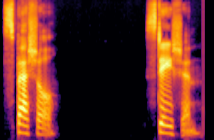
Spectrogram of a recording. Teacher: Here, T or C becomes a soft /ʃ/, and the I becomes /ə/ sound. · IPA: /ʃən/ and /ʃəl/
